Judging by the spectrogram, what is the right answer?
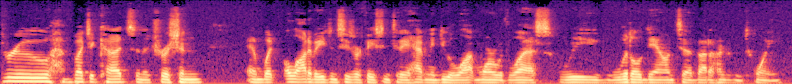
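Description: A man speaks with an American accent at a fairly quick pace. His intonation stays fairly even, and there is noticeable background noise. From Southern California (Alhambra). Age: 40s. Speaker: police officer. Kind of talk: live podcast interview. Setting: live event with audience.

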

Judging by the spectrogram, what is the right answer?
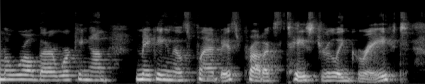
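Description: Her pace is fairly quick. This woman also sounds somewhat breathy. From Chicago. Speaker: investment fund CEO. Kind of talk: casual interview.

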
